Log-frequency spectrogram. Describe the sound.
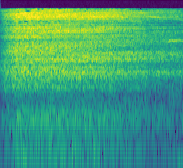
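A deep breath released through the mouth during a calm meditation: a soft, airy hiss of exhaled air that swells at first, then fades gently over about two seconds.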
